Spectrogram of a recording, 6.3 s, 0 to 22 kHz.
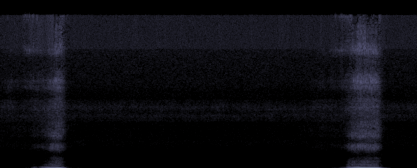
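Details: Sleeping dog snoring alone, recorded May 28th, 2021: two deep, rumbling low snores about five seconds apart, each lasting under a second with a breathy upper edge, silence in between.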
